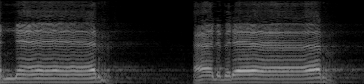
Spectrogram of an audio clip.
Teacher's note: إذا وصلنا مثلا الناري والشراري والبراري وصلناها، فالكسر ظاهر، لكن لو وقفنا على النار فنقول النار البرار، يعني لم يبقى الكسر هنا، الكسر ذهب في الوقف، فرجع الراء ساكنا، الراء رجع ساكنا في الوقف، لأن الكلمة الموقوف عليها إذا لم يكن تنوينها نصبا فنقف عليها بالسكون.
